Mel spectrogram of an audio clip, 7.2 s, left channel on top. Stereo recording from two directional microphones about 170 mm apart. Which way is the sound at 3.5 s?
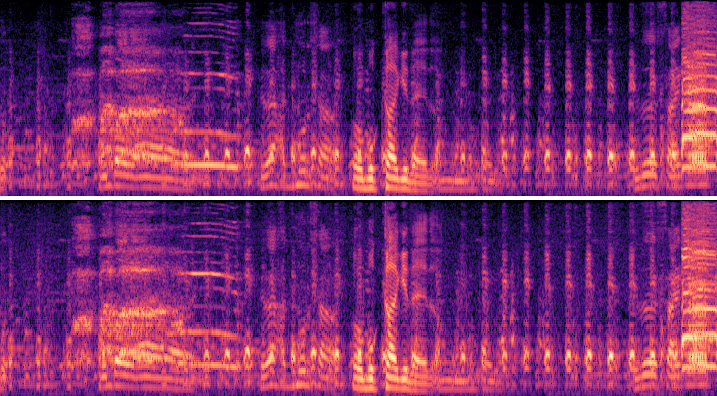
5° left (ahead or behind).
